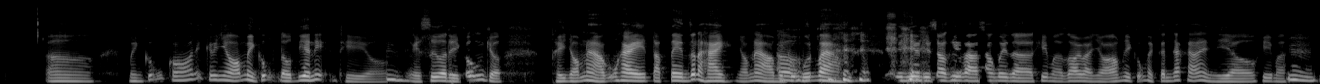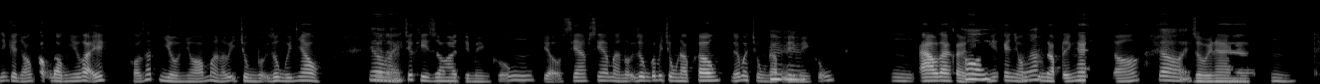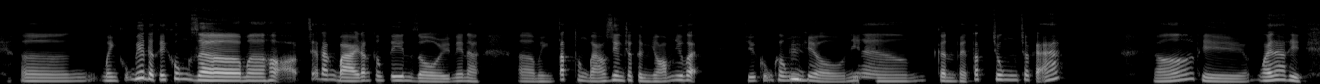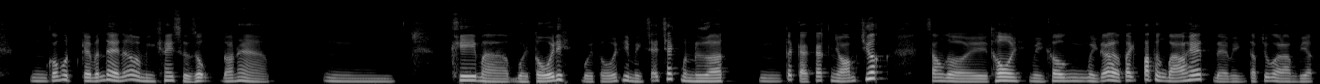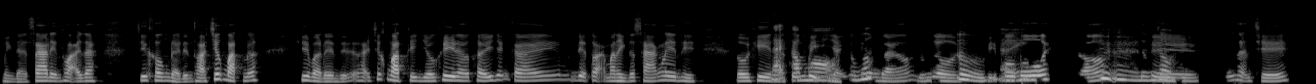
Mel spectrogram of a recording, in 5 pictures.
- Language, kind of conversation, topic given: Vietnamese, podcast, Làm sao bạn giảm bớt thông báo trên điện thoại?
- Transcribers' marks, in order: tapping; laugh; in English: "join"; in English: "join"; "lặp" said as "nặp"; "lặp" said as "nặp"; in English: "out"; "lặp" said as "nặp"; in English: "app"; "lượt" said as "nượt"; in English: "FO-MO"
